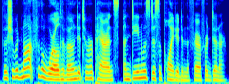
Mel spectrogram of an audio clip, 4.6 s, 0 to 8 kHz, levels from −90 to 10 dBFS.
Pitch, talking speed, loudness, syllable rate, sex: 185 Hz, 260 wpm, -18 LUFS, 6.6 syllables/s, female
